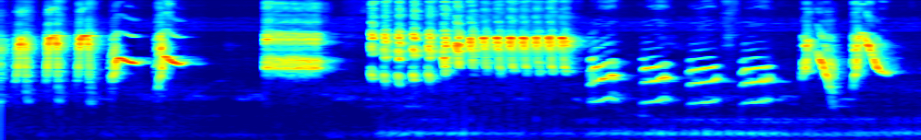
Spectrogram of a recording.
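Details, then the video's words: Asian pied starling training recording meant to provoke other starlings: varied loud song of sharp chirps, harsh buzzy bursts and repeated downslurred whistled notes in quick series, with a low steady hum underneath in the second half. "Bikin Emosi Jalak Suren Lain Langsung Bongkar Isian !! Masteran Jalak Suren Gacor Full Isian"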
